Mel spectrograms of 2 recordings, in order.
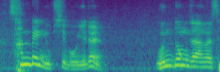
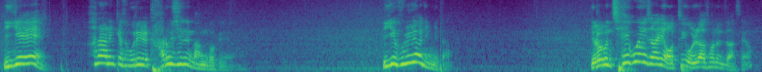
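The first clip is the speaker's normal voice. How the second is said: raised, emphatic sermon line; a touch of fervent preaching; 6 semitones higher than usual. Acted. Pastor declaring God's training to congregation, emphatic. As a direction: drive the lesson home, slightly higher.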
